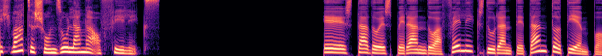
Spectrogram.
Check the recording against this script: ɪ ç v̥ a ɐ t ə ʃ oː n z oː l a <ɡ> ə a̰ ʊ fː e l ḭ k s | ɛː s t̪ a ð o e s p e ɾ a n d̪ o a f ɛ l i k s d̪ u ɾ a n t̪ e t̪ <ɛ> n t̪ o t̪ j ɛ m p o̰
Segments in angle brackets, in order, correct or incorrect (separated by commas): incorrect, incorrect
